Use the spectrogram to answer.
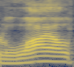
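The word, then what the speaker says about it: Lyle: of ubiquitous character actor Lyall Talbot, pronounced and spelled the same L Y L E L.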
